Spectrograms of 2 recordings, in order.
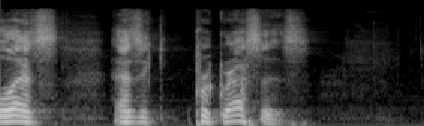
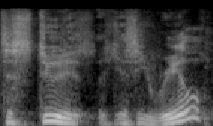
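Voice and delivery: hushed, lower wondering aside; understated amazement, taken aback; mildly troubled awe; 7 semitones lower, 4 dB quieter than usual. Acted. Young Mary reacting to the angel, quietly stunned. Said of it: "she's not totally freaking out".

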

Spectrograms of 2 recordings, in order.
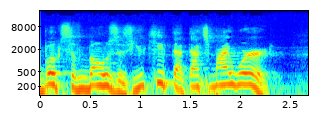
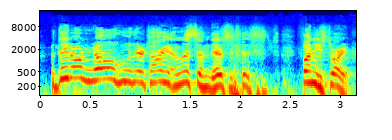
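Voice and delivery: normal talking voice

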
